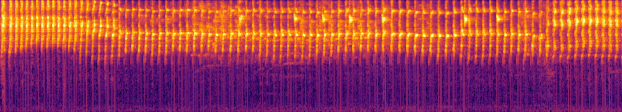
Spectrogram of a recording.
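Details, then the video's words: Lovebird of the Curuk Bentik type, a tough contest bird that has risen in several competitions, singing in the ekek batim style: a long, unbroken, rapid high chatter of sharp, buzzy notes pulsing about three times a second, with no other sounds. "Love Bird Curuk Bentik"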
